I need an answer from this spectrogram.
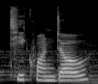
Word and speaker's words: Taekwondo: the captivating history that shaped its Evolution Taekwondo pronounced tondo is not just a sport it's a martial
